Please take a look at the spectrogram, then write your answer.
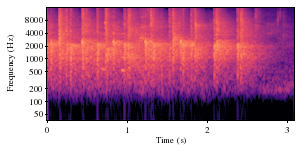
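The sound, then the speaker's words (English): A crowd applauds on the cue "Kirsten Gillibrand, please clap," with dense, crackling, overlapping hand claps, steady for about three seconds before tapering off. No one speaks over it. “Kirsten Gillibrand, please clap.”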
